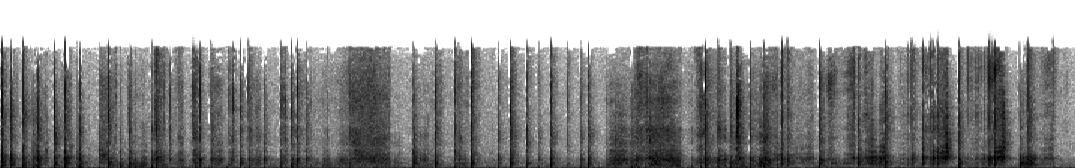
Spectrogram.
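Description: A single Superfeet shoe insole, with a rigid green plastic heel cup on grey foam, small and solid, is held in one hand while its plastic underside is scratched and tapped with long fingernails. Rapid, dense, sharp clicks with almost no ring mix with bright scratching and brief scraping passes.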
